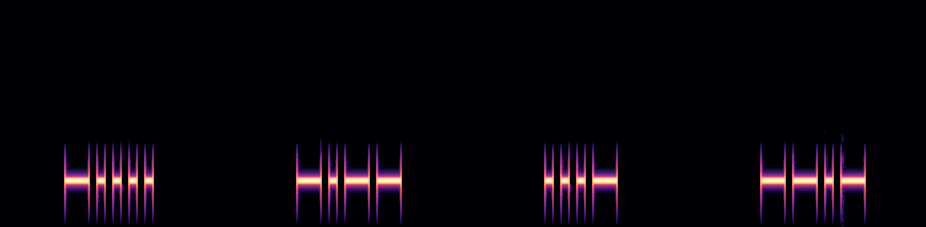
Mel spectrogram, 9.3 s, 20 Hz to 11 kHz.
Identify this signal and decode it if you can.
Morse code, heard as a keyed tone, about 14 wpm, spaced as for 5 wpm, 700 Hz. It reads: 6YVQ
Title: USA Call Signs - 6 Characters - 6x Character Spacing - 15wpm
